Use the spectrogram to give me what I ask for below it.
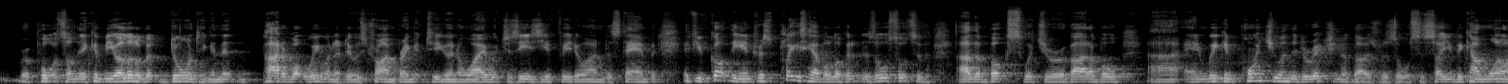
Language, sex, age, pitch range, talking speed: English, male, 60-79, 115-135 Hz, 285 wpm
